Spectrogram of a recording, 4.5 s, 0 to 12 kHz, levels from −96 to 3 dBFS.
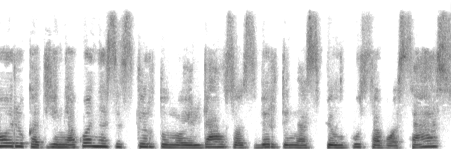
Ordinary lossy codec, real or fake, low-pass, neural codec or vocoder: MP3, 96 kbps; fake; 10.8 kHz; vocoder, 44.1 kHz, 128 mel bands every 512 samples, BigVGAN v2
